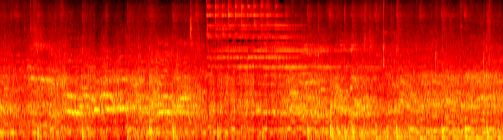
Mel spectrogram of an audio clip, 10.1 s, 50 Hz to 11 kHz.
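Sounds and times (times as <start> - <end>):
crowd noise: 0.0 - 10.0
music: 0.0 - 10.0
hand bell ringing rapidly: 4.1 - 8.5.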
